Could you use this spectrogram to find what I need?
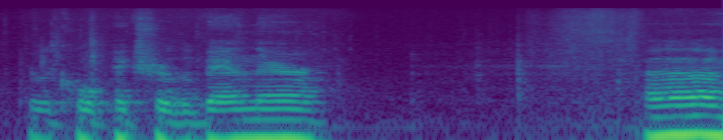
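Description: A record sleeve rustles in a young man's hands.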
